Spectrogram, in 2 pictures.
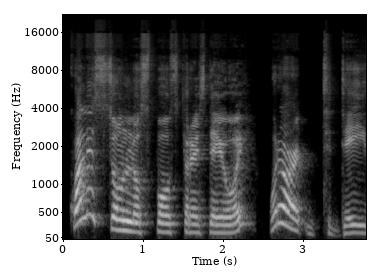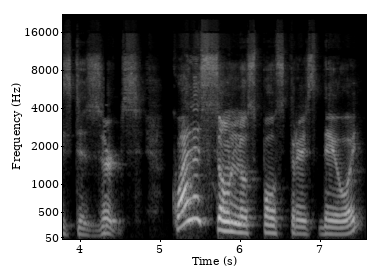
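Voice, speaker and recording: A young man teaching a language lesson, repeating phrases slowly and switching between two languages in an animated way. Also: medium pitch. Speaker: Spanish teacher.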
